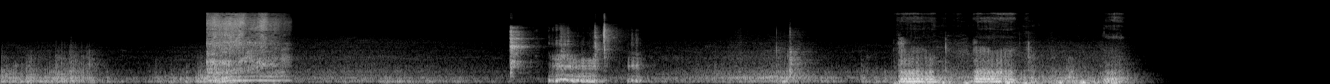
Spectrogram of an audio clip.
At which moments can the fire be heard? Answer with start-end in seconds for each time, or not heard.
not heard.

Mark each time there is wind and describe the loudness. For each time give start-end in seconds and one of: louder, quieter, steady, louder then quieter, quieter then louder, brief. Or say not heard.
0.0-11.3 quieter then louder.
